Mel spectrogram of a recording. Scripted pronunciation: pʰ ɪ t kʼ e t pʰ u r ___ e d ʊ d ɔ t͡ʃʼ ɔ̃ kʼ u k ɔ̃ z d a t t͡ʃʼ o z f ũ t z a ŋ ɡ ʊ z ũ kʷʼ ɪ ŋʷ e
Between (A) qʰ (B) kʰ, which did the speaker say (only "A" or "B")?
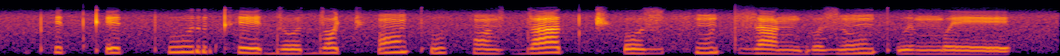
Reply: B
